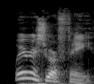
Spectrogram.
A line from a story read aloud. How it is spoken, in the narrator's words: he asked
